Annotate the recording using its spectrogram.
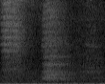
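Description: A man's breathing during a calf-raise set: one long breath through the mouth lasting about a second at the start, over a steady low hum.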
